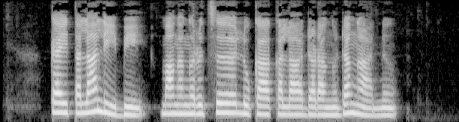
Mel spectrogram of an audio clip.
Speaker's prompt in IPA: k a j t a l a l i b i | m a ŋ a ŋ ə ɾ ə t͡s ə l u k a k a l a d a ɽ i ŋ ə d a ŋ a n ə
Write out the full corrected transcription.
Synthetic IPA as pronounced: k a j t a l a l i b i | m a ŋ a ŋ ə ɾ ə t͡s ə l u k a k a l a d a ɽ a ŋ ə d a ŋ a n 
